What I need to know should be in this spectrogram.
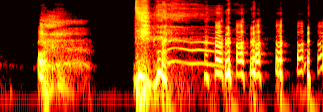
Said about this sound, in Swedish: Jag även fått den här lite mer skrapiga, mullrande hostan. Lyssna här.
